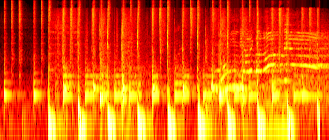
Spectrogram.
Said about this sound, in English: The music is called cumbia.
